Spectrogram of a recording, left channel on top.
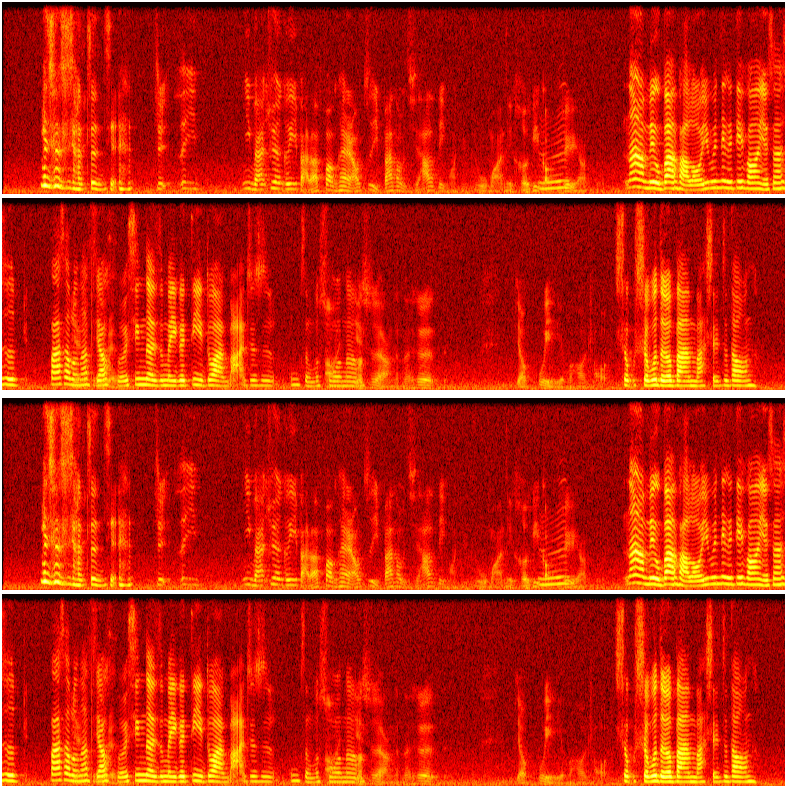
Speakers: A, on the right (about 25°); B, on the left (about 80°).
A: 那就是想挣钱。
B: <laughs> 你这那你你完全可以把它放开，然后自己搬到其他的地方去住嘛。你何必搞成这个样子？
A: 嗯，那没有办法喽，因为那个地方也算是比巴塞罗那比较核心的这么一个地段吧，
B: 也是私人呢
A: 就是嗯，怎么说呢，
B: 啊，也是啊，可能是比较贵，也不好找什么的，
A: 舍舍不得搬吧，谁知道呢？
